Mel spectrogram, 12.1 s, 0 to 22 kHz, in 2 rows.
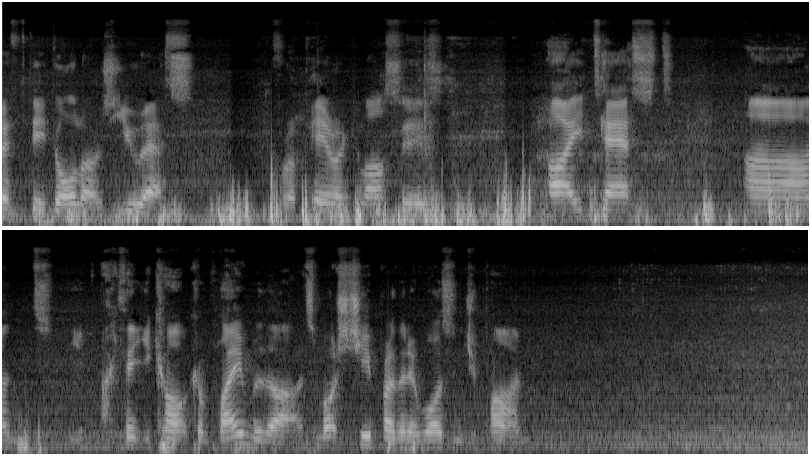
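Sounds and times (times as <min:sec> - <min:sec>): scooters and cars traffic rumble: 0:00.0 - 0:12.0.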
